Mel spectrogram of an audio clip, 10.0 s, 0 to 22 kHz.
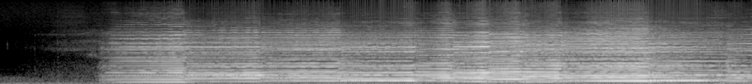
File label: Clarinet Quintet in A major Allegretto; KV58 I.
